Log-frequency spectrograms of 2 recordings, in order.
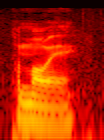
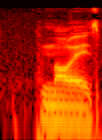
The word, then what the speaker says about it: Tomoe: Pomoe. Tomoe's body. There we go. I think I said it better. Tomoe's body. Tomoe's body. Is Tomoe. Tomoe. Yeah, they'd be standing over Tomoe's body instead.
